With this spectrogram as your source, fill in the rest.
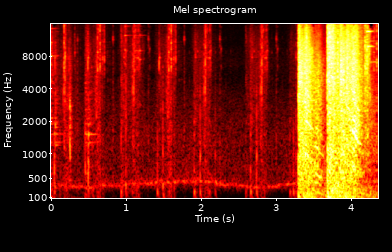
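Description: Gunfire in the survival shooter game ZERO Sievert: scattered sharp shots with a steady tonal hum beneath, then a loud burst of rapid automatic fire near the end, no voices.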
